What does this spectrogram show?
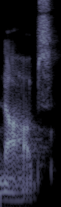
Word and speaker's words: knob: turn knobs we see the word knob has a k and the K is silent don't pronounce the k start with the n Sound knob one knob two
